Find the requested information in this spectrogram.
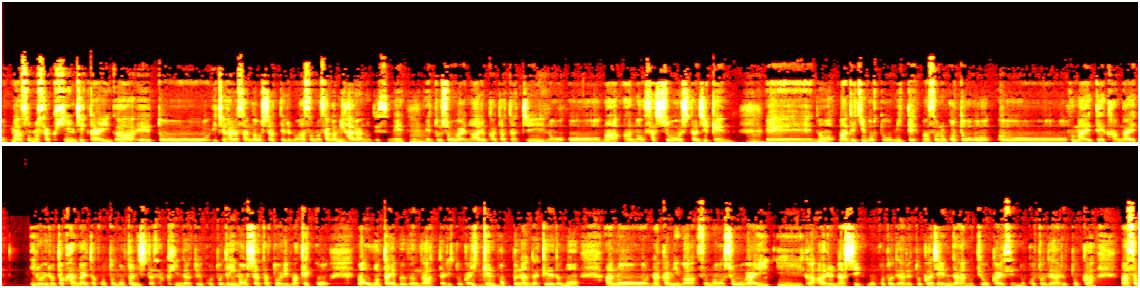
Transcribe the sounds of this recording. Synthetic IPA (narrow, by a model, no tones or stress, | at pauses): maːso̞no̞sakɯ̟̥çʲĩɲ̟d͡ʑit̪aiɡae̞ːt̪o̞it͡ɕiɦaɾasãŋɡao̞ɕːat̪ːe̞ɾɯ̟no̞βasono̞saɡamʲiɦaɾano̞̰d̪e̞sɨne̞et̪ːo̞ɕo̞ːɡaino̞aɾɯ̟kat̪at̪at͡ɕḭno̞ːmaːno̞saɕːo̞ːɕi̥t̪aʑikẽ̞neːno̞mad̪e̞kʲiɡo̞t̪o̞ːmʲit̪e̞maso̞no̞ko̞t̪o̞ːoːɸɯ̟mae̞t̪e̞kʰãŋɡae | iɾo̞iɾo̞t̪o̞kãŋɡae̞t̪ako̞t̪o̞mo̞t̪o̞ɲ̟iɕi̥t̪asakɯ̟̥çĩnd̪at̪o̞jɯ̟ko̞t̪o̞d̪e̞imao̞ɕːat̪ːat̪o̞ːɾʲimake̞kːo̞ːmao̞mo̞t̪aibɯ̟bɯ̟̃ŋɡaːt̪ːaɾʲit̪o̞ka̰ikːẽ̞mpo̞pːɯ̟nãnd̪ake̞ɾe̞d̪o̞mo̞ano̞nakamʲiβa̰so̞no̞̰ɕo̞ːɡaiɡaʔaɾɯ̟naɕino̞ko̞t̪o̞d̪e̞aɾɯ̟t̪o̞kad͡ʑẽ̞nd̪aːno̞kʲo̞ːkaisẽ̞nːo̞ko̞t̪o̞d̪e̞aɾɯ̟t̪o̞kamaso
